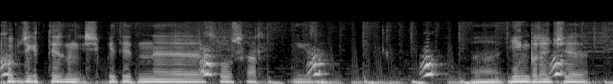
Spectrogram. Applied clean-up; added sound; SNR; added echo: none; Bark; 8 dB; none.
